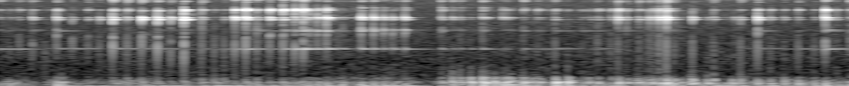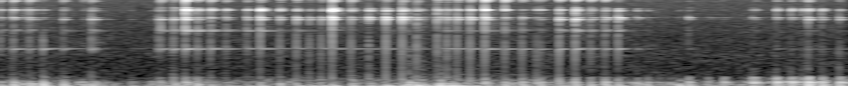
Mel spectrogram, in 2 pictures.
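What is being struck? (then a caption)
Ribbed glass shell-shaped dish. Long acrylic nails tap and scratch a small, empty, clear iridescent ribbed glass shell-shaped dish, giving rapid dense clicks and scrapes. Bright ringing glassy tones sit above a low rumble from the scratching, and each tap fades almost at once.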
